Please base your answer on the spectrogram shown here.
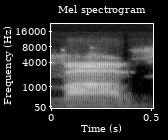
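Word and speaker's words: וו: And waw is the correct pronunciation of the name of this letter in proper Hebrew. In modern Hebrew, in the popular pronunciation, it's V, like the word very, like it's very good. So most people, they'll pronounce this vav, but what you said is actually more correct, wall. And we should try to learn both if possible. So okay, you can pronounce this as what or v.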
